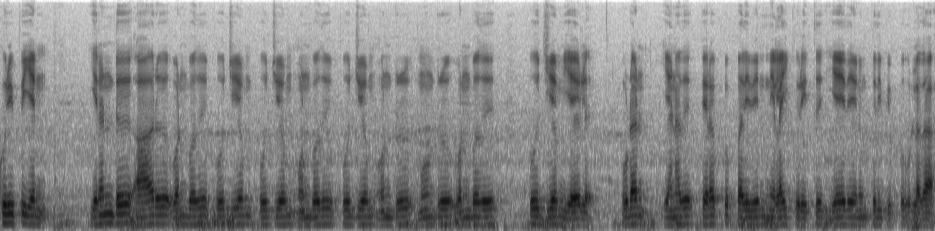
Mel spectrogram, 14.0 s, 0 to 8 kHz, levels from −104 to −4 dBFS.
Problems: constant background noise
